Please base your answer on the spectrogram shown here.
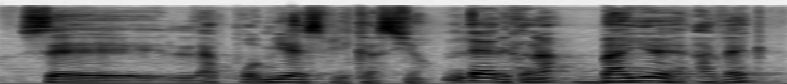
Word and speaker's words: bailleur: Ça sonne bailleur, mais ça s'écrit de manière différente.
